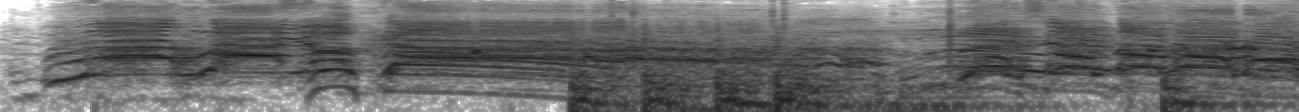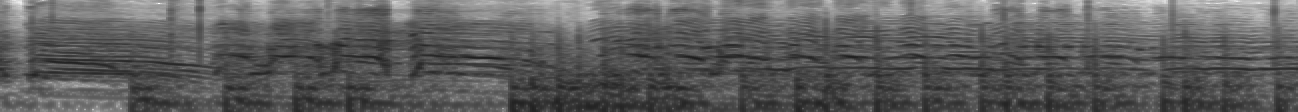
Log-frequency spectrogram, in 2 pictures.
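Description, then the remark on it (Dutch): A large crowd of boys chants a song loudly and continuously, with the distorted voice of a young capo on a megaphone leading the melody over the group; sharp bangs and shouts punctuate the dense, rhythmic singing throughout. “… als kleine capo een nieuw liedje inzet op zijn megafoon”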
